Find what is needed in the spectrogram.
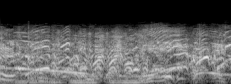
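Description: Several people laughing and chattering over dance music with a repeating low bass note.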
